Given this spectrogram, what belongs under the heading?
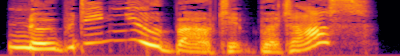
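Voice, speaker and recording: A woman's voice: sits high, wildly swooping pitch, moderate pace, dry recording, studio quality, pitched above the performer's own voice. A woman voicing a bossy, possessive tomboy girl in a storybook, demanding and indignant.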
